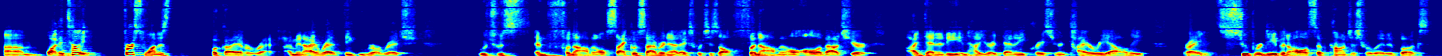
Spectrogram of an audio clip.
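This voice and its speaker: A man speaking as a podcast guest in a casual interview, energetic and profane, full of hype. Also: mid-range voice, fairly quick, breathy edge.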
